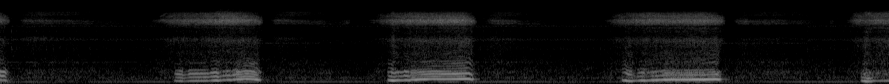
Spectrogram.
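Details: 17-year-old Siamese cat sleeping, snoring: regular rattling snores on each breath in, about 25 a minute, with a soft hiss between.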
